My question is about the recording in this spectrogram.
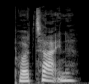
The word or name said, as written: påtegne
